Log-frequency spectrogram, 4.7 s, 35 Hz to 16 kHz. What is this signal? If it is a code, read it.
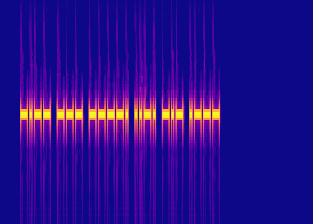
Morse code, heard as a keyed tone, about 34 wpm, 700 Hz. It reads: YO9FKJ
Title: DXCC-100 Call Signs - 6 Characters - Repeated 2x - 35wpm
